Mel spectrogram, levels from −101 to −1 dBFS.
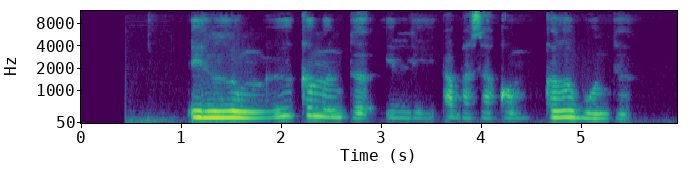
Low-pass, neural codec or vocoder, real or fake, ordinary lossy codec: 10.8 kHz; none; real; Opus, 24 kbps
